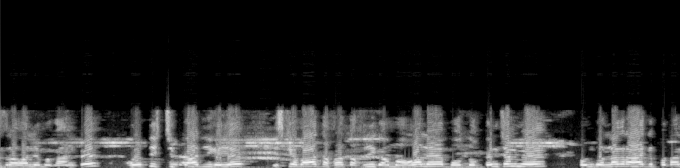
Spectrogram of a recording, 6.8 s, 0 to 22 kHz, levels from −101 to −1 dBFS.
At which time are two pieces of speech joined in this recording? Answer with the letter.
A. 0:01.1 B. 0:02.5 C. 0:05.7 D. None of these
D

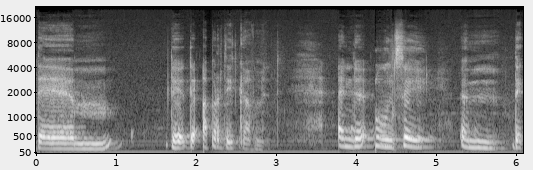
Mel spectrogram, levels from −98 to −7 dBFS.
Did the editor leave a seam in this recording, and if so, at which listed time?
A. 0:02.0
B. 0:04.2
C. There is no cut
B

